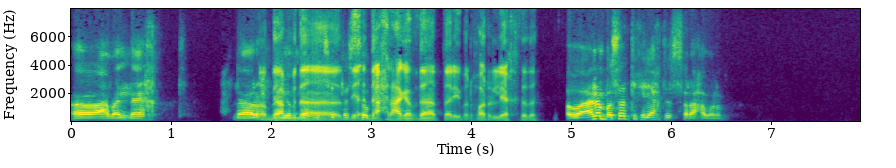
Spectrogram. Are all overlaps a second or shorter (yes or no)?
no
